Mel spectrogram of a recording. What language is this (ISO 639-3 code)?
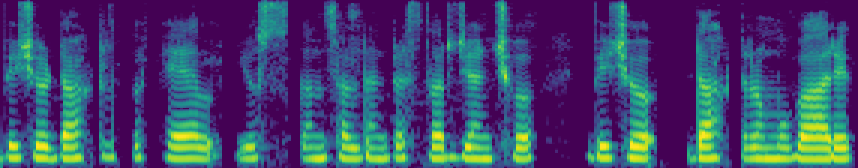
kas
